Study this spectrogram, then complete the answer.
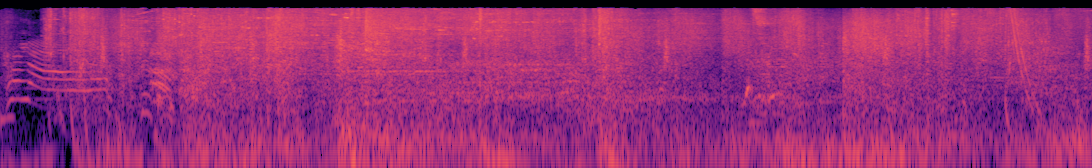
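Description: Magic spells crackle and burst amid a clattering battle.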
